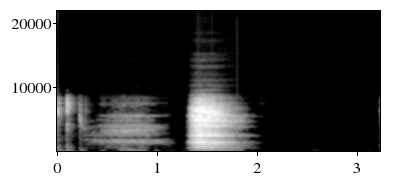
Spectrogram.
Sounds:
Sigh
